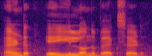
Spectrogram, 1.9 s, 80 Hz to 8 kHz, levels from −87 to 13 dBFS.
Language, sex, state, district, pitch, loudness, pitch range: English, male, Karnataka, Bangalore, 110 Hz, -18 LUFS, 105-115 Hz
